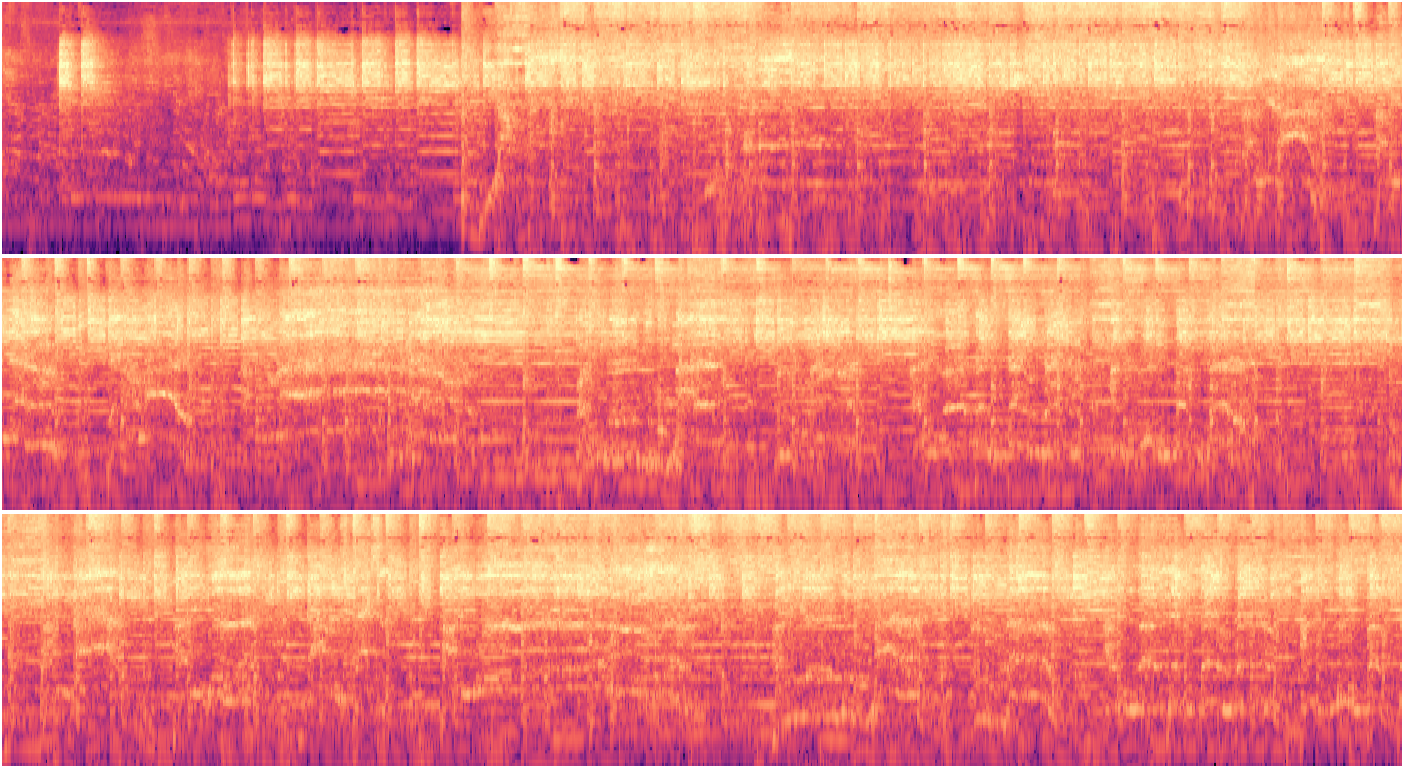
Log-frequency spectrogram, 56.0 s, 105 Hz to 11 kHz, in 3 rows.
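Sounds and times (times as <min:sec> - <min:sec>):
electric guitars: 0:00.8 - 0:02.1, 0:02.9 - 0:56.0
bass guitar: 0:03.0 - 0:56.0
drum kit: 0:03.0 - 0:56.0
man singing: 0:06.4 - 0:07.4, 0:12.9 - 0:35.6, 0:37.8 - 0:56.0.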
